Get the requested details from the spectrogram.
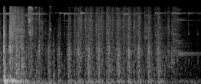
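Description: A rifle bolt clacks as a spent case is ejected.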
